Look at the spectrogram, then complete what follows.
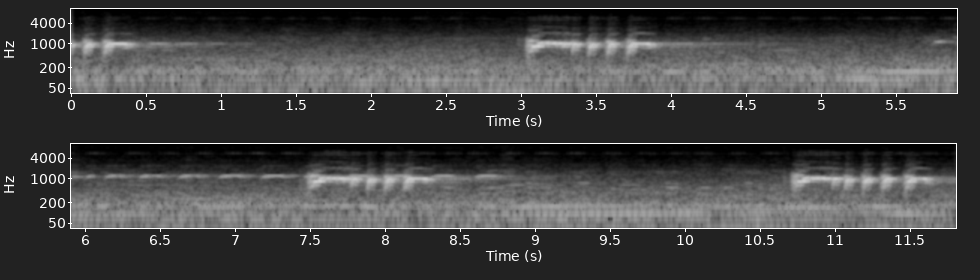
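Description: White zebra dove (perkutut) cooing its song: short phrases of rapid stuttering notes, each under a second long, repeated about every three and a half seconds. The end of one phrase is heard at the start, then three full phrases follow.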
